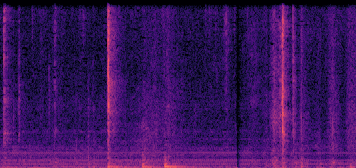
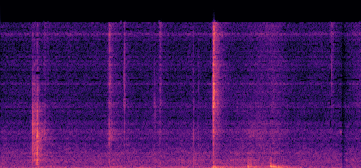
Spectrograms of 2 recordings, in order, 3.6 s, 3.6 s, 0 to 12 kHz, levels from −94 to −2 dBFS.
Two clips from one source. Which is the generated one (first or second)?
second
